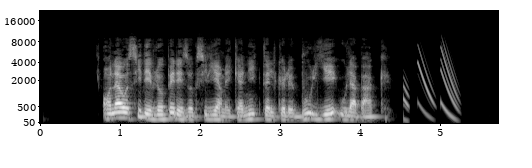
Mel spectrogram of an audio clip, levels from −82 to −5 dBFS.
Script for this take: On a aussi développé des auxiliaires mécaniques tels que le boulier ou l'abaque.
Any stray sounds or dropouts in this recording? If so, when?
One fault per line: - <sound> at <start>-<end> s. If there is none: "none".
- chirp at 4.5-5.3 s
